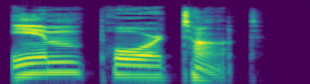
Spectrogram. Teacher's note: in the word important, we stress the second syllable, important.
